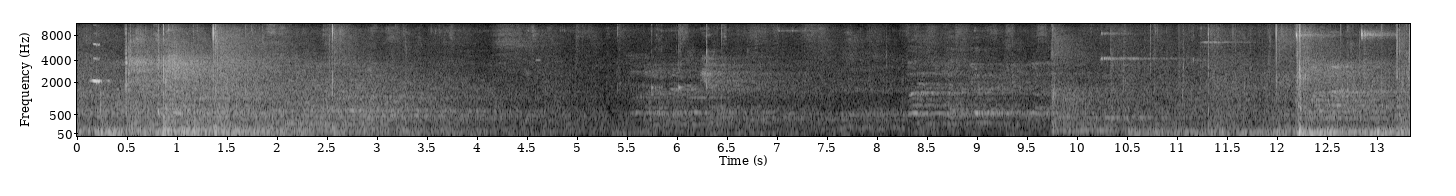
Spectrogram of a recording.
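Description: Shoes squeak and thud on a hard floor in a large echoing hall.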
